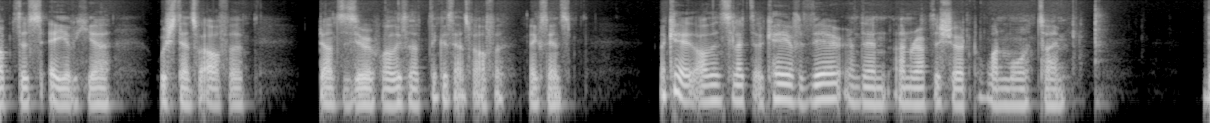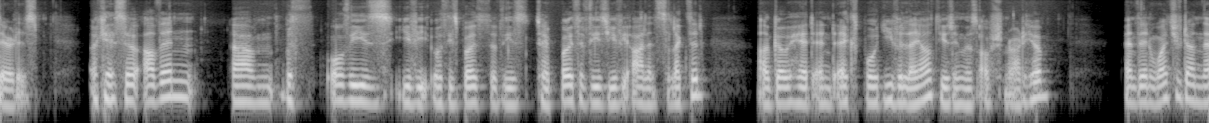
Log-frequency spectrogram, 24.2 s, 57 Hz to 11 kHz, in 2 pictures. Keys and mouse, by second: 8.3-9.8 middle drag, 9.8 Tab, 10.8 u, 12.6 a, 13.4 a, 15.2 a, 19.5-21.7 drag.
